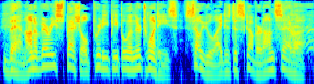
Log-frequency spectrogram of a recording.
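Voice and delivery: portentous promo read, dropping at the end; TV promo announcer. Acted. Comedian spoofing TV promos, announcer voice. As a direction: tease the episode like an announcer. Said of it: "Like in promos".

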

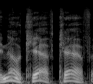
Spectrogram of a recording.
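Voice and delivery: put-on No, Jeff with a childhood lisp. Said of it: "I grew up with a lisp".

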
